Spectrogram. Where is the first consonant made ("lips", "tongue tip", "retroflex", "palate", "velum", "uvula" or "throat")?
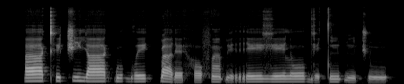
velum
